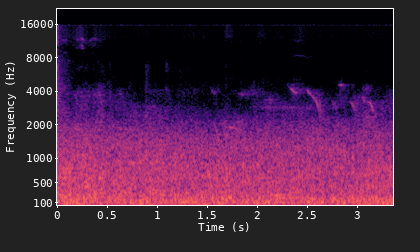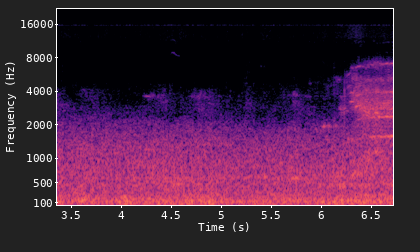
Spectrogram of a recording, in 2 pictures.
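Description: Outdoor ambience: a steady low background rush with a few faint bird chirps a couple of seconds in, and a louder bird call near the end.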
